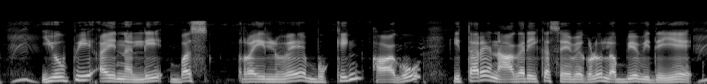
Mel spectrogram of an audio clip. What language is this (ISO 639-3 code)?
kan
